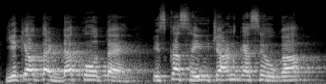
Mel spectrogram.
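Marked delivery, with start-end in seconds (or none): none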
